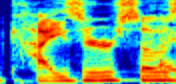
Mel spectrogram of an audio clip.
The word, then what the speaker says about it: Keyser Söze: Or am I Keyser Söze? Keyser Söze? You mean Keyser Söze? Keyser, excuse me. Or am I Keyser Söze? Sure. After the mispronunciation, I think people would think you're more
